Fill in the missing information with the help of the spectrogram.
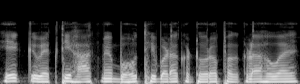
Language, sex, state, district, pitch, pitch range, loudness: Hindi, male, Jharkhand, Ranchi, 130 Hz, 125-135 Hz, -10 LUFS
